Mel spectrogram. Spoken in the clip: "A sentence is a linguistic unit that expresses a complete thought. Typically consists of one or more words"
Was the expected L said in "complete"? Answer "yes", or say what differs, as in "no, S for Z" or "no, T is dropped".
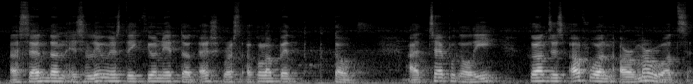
no, L is dropped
